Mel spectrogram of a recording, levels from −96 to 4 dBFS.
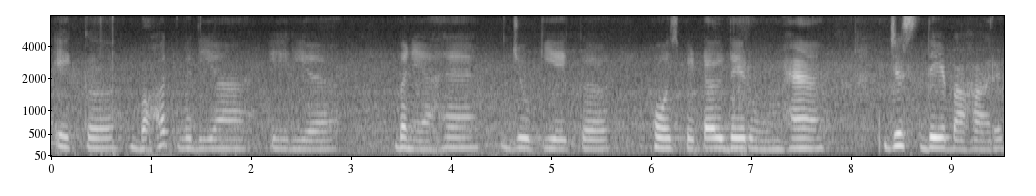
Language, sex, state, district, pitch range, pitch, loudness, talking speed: Punjabi, male, Punjab, Kapurthala, 195-215 Hz, 205 Hz, -19 LUFS, 100 wpm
